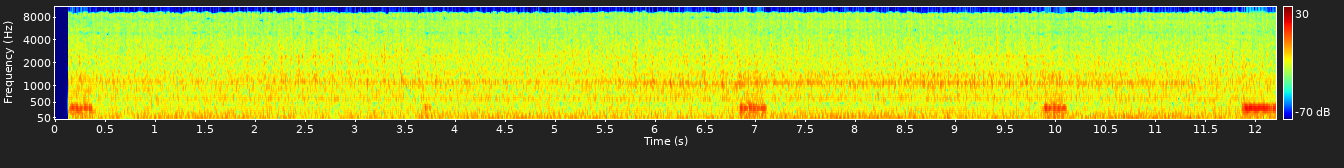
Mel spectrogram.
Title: vw polo 6n2 1.0 mp buzzing/ humming sound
